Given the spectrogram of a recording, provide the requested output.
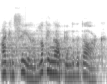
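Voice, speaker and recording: A woman's voice: medium pitch, brisk, muffled recording, lightly acted. An actress playing an anxious, exhausted young woman, narrating her nightmare dramatically in 1950s suspense radio style. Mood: haunted, dread. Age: young adult. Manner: dramatic, dreamy first-person narration. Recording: 1950s radio broadcast, long reverb, music behind.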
